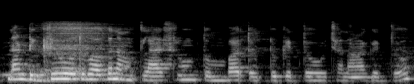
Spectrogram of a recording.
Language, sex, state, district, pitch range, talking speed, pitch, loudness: Kannada, female, Karnataka, Shimoga, 180-235 Hz, 145 wpm, 195 Hz, -18 LUFS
